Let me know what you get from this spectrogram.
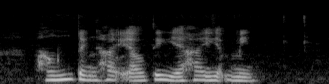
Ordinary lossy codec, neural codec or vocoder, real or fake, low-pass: AAC, 48 kbps; none; real; 10.8 kHz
